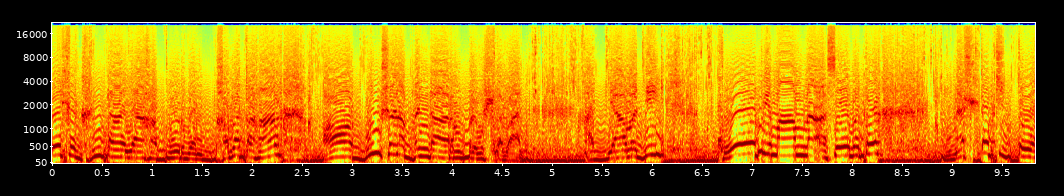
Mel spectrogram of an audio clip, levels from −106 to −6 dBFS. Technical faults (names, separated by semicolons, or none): signed and unsigned mixed up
